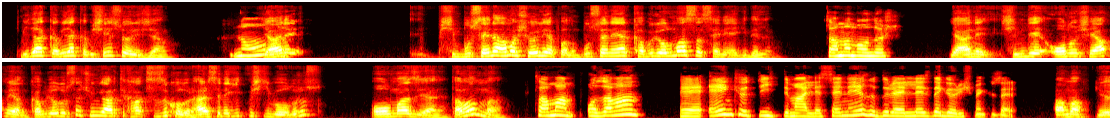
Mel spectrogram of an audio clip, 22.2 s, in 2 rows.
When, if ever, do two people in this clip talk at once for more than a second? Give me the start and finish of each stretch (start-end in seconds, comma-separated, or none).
none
